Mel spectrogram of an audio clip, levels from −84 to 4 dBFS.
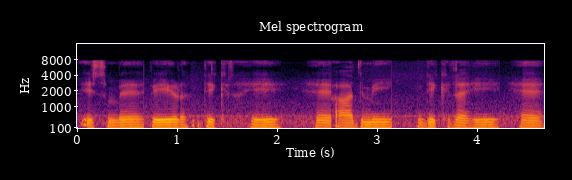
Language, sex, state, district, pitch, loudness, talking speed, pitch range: Hindi, male, Uttar Pradesh, Hamirpur, 110 Hz, -15 LUFS, 130 wpm, 105-115 Hz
